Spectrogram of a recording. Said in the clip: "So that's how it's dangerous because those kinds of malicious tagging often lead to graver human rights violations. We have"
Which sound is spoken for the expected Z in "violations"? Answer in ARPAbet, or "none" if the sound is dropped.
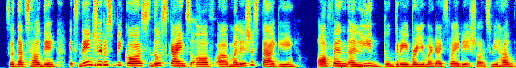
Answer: S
